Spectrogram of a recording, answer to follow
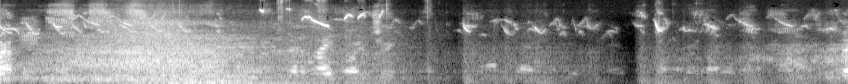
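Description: Caged towa-towa (chestnut-bellied seed finch) singing repeated short, quick, high warbled phrases, pausing briefly about halfway through before singing again. A broad rumbling noise covers the first few seconds.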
